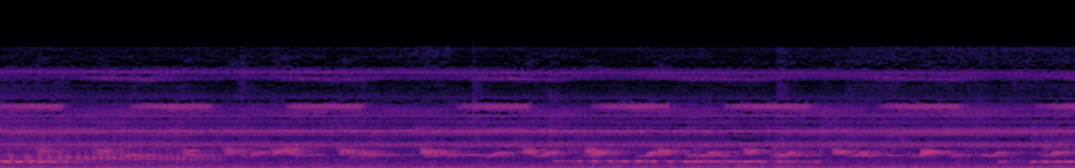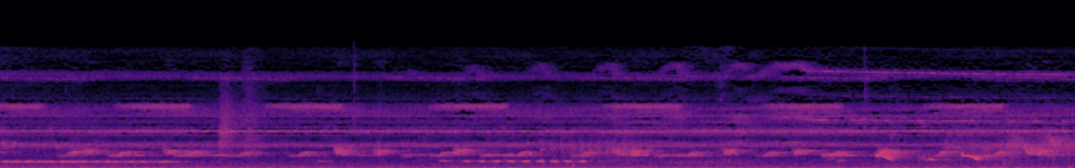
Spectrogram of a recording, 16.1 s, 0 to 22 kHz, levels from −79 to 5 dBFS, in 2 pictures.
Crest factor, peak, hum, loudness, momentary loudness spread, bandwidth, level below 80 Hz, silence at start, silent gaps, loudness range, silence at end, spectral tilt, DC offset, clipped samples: 16 dB; -18 dBFS; none; -32 LUFS; 4 LU; 16 kHz; -46 dBFS; 0 s; none; 2 LU; 0 s; -1 dB/octave; under 0.1%; under 0.1%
